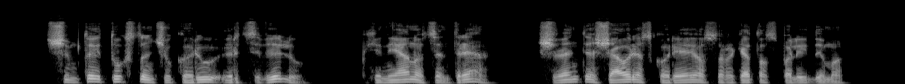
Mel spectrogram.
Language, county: Lithuanian, Alytus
